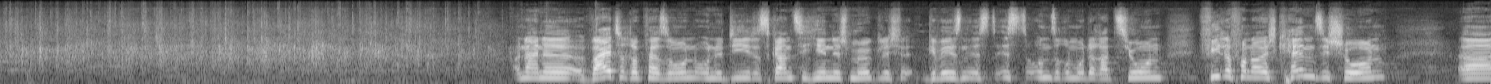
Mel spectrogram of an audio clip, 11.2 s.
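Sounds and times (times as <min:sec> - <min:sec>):
audience applause: 0:00.0 - 0:03.9
speech: 0:03.9 - 0:11.1.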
